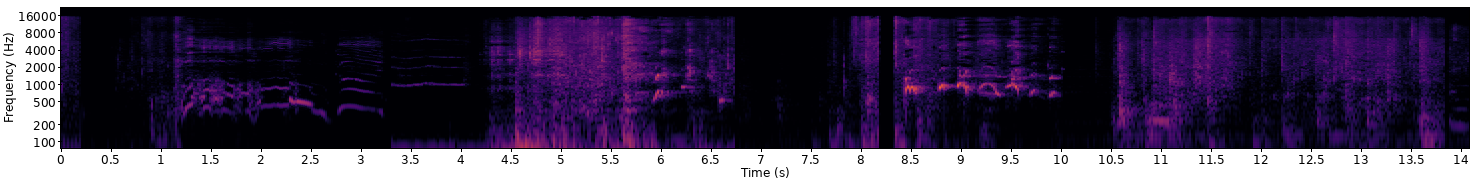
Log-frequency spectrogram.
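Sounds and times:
water splashing in bathtub: 4.6s - 6.8s, 10.4s - 13.9s
people laughing: 8.4s - 10.0s.

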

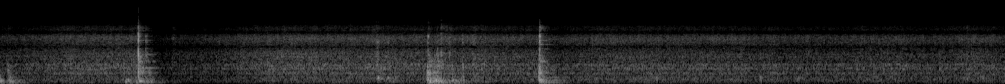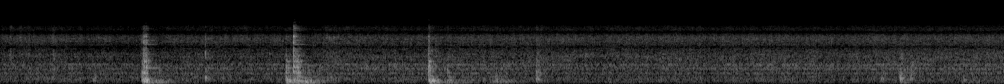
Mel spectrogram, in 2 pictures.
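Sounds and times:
food sizzling in a wok: 0.0s - 20.0s
vegetable pieces knocking into pan: 14.3s - 15.6s.

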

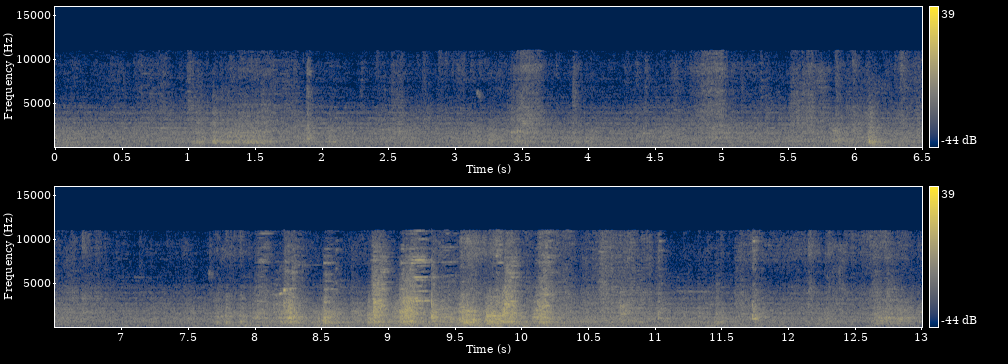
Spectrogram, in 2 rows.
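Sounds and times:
train wheels on rails clickety-clack: 0.0s - 13.0s
metallic clatter: 7.7s - 11.0s.

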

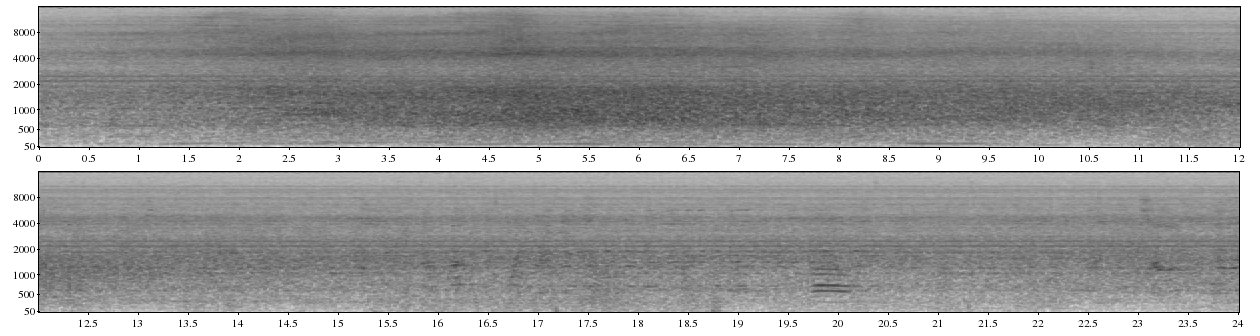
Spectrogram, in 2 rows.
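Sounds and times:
low engine hum: 0.0s - 24.0s
vehicle passing: 0.6s - 14.1s.

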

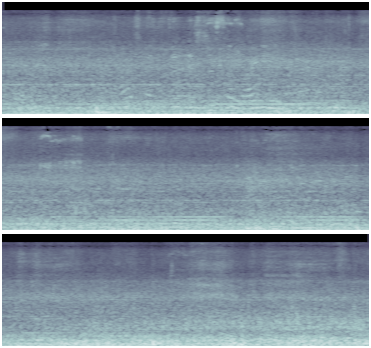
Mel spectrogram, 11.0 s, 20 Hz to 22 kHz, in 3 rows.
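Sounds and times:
idling engine hum: 0.0s - 11.0s
street traffic rumble: 0.0s - 11.0s.

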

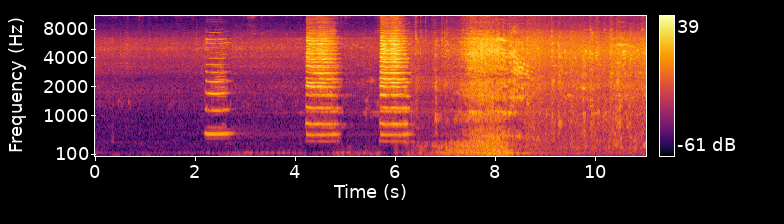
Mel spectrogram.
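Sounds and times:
locomotive horn blasts: 2.2s - 2.9s, 4.2s - 5.1s, 5.7s - 6.4s.

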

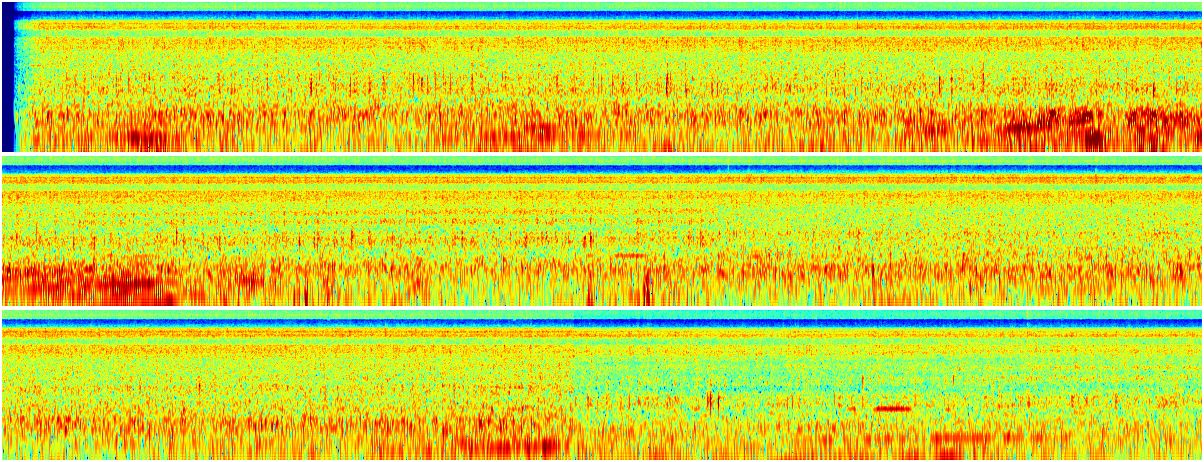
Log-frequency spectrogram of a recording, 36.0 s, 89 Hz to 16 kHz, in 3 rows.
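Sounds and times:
waterfall splashing on rocks: 0.1s - 36.0s.

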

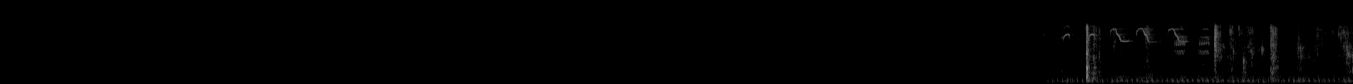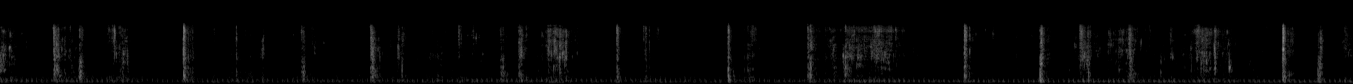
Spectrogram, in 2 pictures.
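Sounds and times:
bird chirping: 10.4s - 12.4s
water sloshing: 10.7s - 27.0s
hoe chopping wet mud: 10.8s - 11.1s, 12.0s - 27.0s.

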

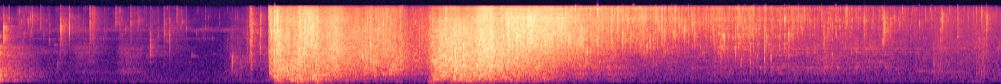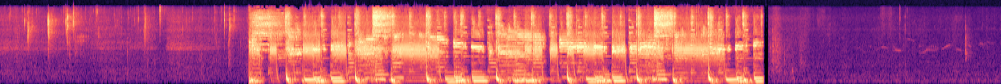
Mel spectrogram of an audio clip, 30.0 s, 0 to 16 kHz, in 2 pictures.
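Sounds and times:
water dripping and trickling: 0.0s - 4.0s, 5.0s - 18.8s
water splashing onto tiles: 0.4s - 2.9s, 3.7s - 18.7s.

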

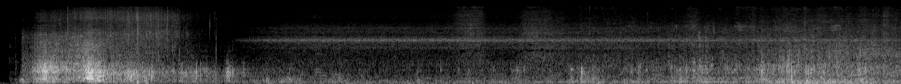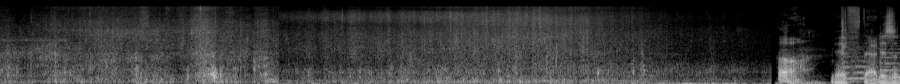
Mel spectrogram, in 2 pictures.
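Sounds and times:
wheels splashing through puddle: 0.0s - 16.7s
tyres crunching through dry leaves: 8.2s - 16.6s.

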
